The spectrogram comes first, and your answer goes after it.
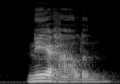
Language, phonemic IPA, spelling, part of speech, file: Dutch, /ˈnerhalə(n)/, neerhalen, verb, Nl-neerhalen.ogg
- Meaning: to shoot down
